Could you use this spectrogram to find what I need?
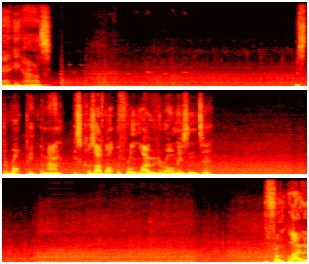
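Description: A tractor engine starts and idles with a steady low rumble.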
